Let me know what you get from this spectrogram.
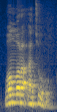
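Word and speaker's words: وامرأته: وَامْرَأَتُهُ. The Hamzat al-Wasl is not being pronounced because it's not in the beginning of the sentence.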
